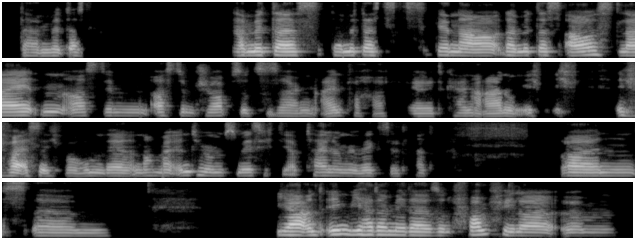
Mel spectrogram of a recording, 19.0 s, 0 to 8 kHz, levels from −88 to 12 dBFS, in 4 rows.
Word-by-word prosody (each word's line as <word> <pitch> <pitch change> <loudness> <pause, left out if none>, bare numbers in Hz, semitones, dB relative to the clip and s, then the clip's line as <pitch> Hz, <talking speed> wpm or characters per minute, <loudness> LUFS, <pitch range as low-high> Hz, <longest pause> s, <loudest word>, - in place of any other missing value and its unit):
Damit 155 0 -4
das 165 -1 -1 1.1
damit 180 +2 +3
das 180 +3 +5
damit 180 +1 +1
das 180 +3 -3
genau, 165 -4 +4
damit 180 0 +1
das 180 0 -2
Ausleiten 175 -1 +3
aus 165 +1 -5
dem 160 -2 -11
aus 165 0 -4
dem 165 -2 -10
Job 160 +1 -7
sozusagen 145 -1 -10
einfacher 145 -1 -10 0.2
fällt. 135 0 -9
Keine 145 -2 -9
Ahnung, 135 +2 -3
ich - - -10
ich 445 - -15 0.3
ich - - -7
weiß - - +4
nicht, 140 0 -5
warum 150 +1 -6
der 150 -1 -2
noch 155 +1 -7
mal 155 -2 -4
interimsmäßig 160 -3 -5
die - - -13
Abteilung 160 -2 -7
gewechselt 145 -1 -9
hat. 145 -2 -18 0.9
Und, 155 -1 0 0.2
ähm 150 -2 -6 1.3
ja, 190 -2 +9
und 185 - +2
irgendwie 215 -1 +6
hat 205 0 +4
er 200 - +5
mir 195 -1 +1
da 175 -2 +4
so 170 0 -3
'n 170 - -10
Formfehler, 175 -7 +2
ähm, 160 0 -9
160 Hz, 150 wpm, -21 LUFS, 150-180 Hz, 1.3 s, ja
